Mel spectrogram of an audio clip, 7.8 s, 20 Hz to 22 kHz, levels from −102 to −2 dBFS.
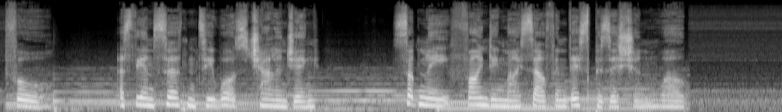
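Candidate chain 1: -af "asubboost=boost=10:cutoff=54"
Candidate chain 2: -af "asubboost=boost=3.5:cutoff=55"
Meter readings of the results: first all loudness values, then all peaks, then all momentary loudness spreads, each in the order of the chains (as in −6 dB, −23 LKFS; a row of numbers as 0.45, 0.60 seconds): −22.5, −21.5 LKFS; −4.5, −5.0 dBFS; 12, 13 LU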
